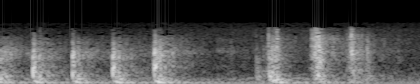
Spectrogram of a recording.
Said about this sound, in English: Somebody's pounding on my portal.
